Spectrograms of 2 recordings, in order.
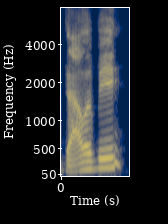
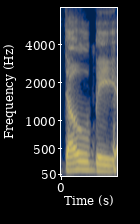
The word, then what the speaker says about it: Dolby: How did she How did she pronounce it though? Like Dolly or something like that. Or like Dalaby. Yeah. It doesn't sound right on Dalby.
